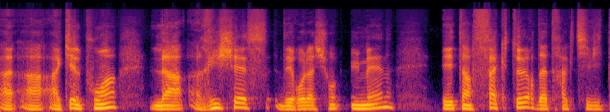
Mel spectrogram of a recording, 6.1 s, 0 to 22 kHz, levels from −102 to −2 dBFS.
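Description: No technical faults are audible in this speech recording.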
